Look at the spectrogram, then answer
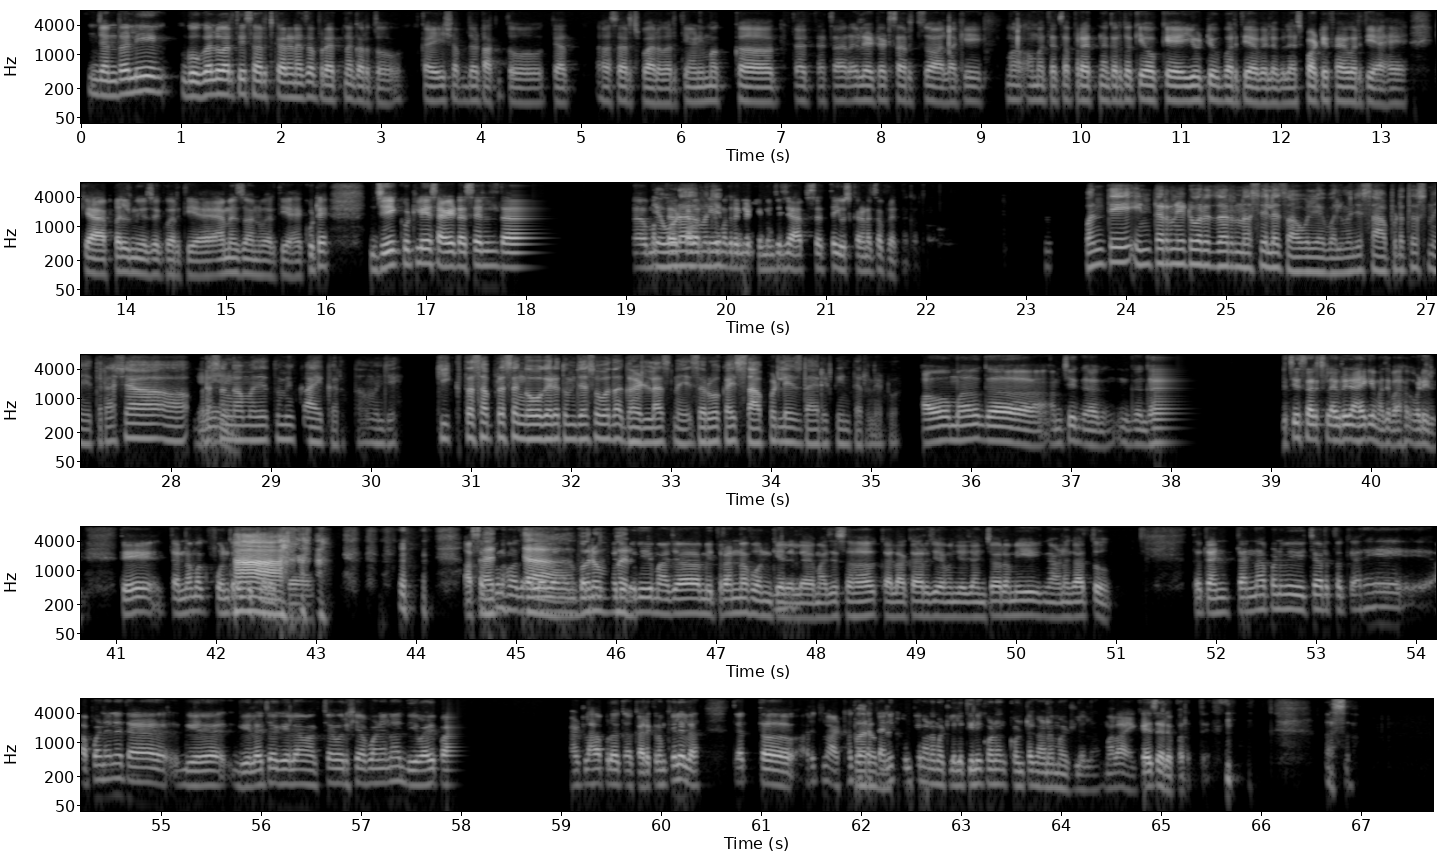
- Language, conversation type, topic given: Marathi, podcast, तुम्हाला एखादं जुने गाणं शोधायचं असेल, तर तुम्ही काय कराल?
- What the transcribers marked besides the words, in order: in English: "जनरली"; in English: "सर्च"; distorted speech; in English: "सर्च"; in English: "सर्च"; tapping; other background noise; static; in English: "सर्च"; laughing while speaking: "आहे की माझे बा वडील"; laugh; chuckle; chuckle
